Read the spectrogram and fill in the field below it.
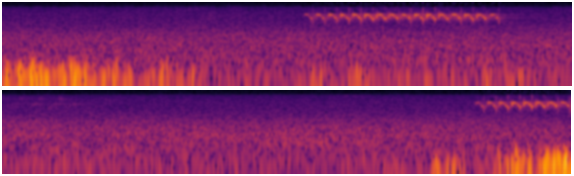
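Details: A junco in Seattle gives two high, rapid, even trills, each about a second and a half long, like tiny high-pitched laughter, over low wind rumble.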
